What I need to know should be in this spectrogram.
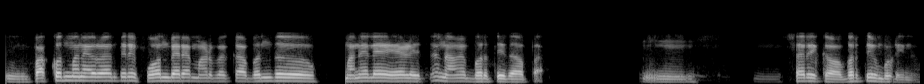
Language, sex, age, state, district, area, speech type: Kannada, male, 30-45, Karnataka, Mandya, rural, conversation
